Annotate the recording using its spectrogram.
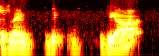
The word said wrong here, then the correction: Daoud: Is that how you pronounce it? – Oh, Daoud.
